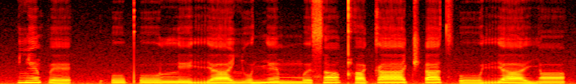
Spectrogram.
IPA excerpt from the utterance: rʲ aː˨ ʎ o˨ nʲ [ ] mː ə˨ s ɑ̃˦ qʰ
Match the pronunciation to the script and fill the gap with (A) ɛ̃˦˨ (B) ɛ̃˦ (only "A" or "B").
A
